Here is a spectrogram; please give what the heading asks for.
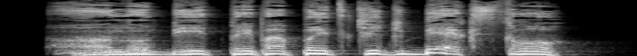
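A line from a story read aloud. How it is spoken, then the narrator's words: Hoarse voice. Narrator (Russian): хриплым голосом произнес Шкода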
